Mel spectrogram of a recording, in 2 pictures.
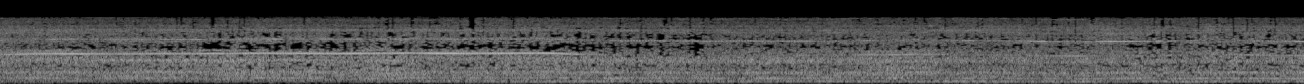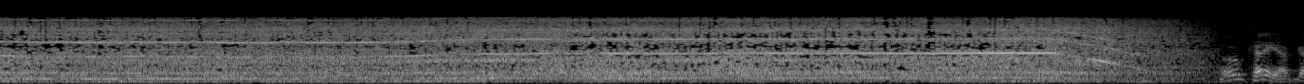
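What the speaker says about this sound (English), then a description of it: "I'm going to use a belt sander. I've got 40 grit sandpaper on this belt sander" A belt sander fitted with 40 grit sandpaper grinds across wood in one long, loud, steady whine and rasp that runs unbroken before cutting off abruptly at the end.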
